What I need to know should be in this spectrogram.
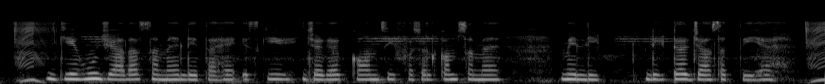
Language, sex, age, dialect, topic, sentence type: Hindi, female, 25-30, Garhwali, agriculture, question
